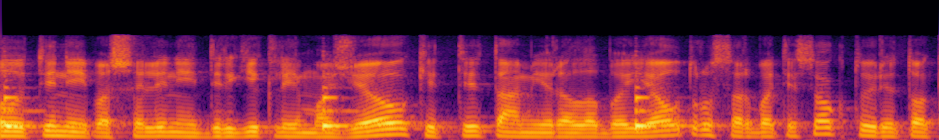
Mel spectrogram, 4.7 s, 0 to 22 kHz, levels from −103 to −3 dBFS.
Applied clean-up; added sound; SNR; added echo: none; Bowed string instrument; 5 dB; none.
